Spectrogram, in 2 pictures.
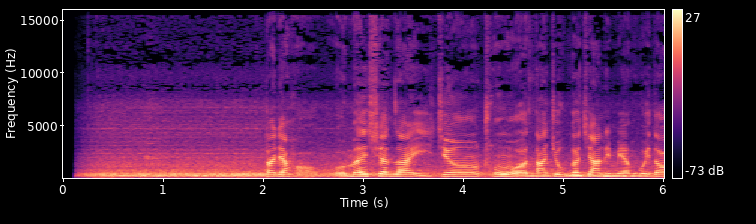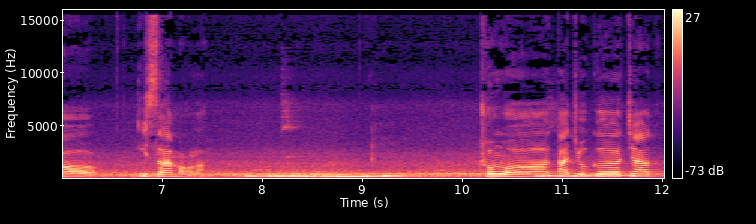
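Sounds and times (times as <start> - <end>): steady mechanical hum: 0.2 - 12.0.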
